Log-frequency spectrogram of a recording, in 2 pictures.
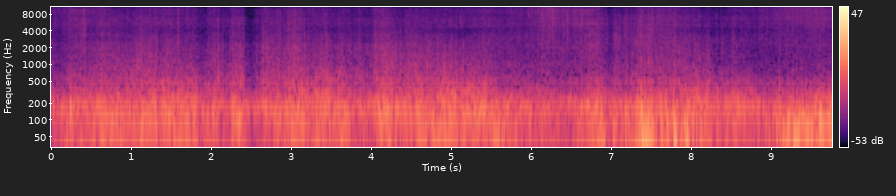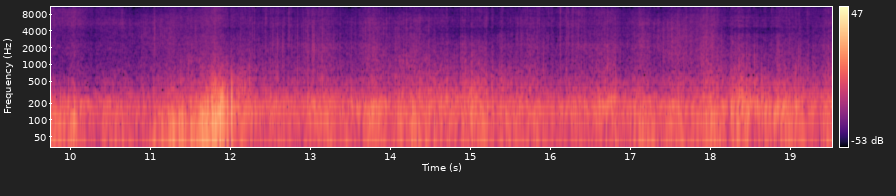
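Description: A soft brush sweeps and rustles close against a microphone.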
